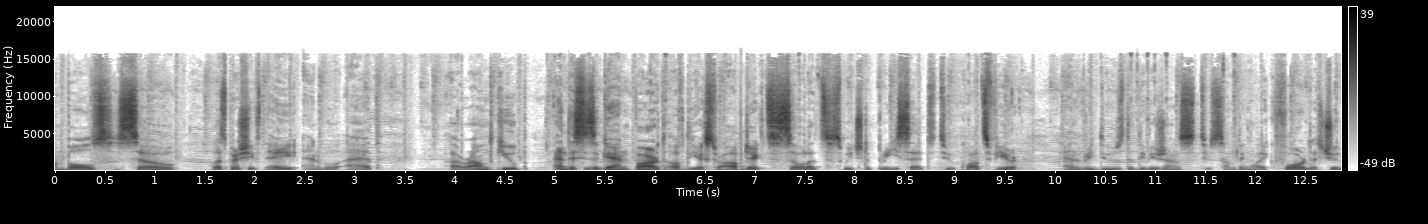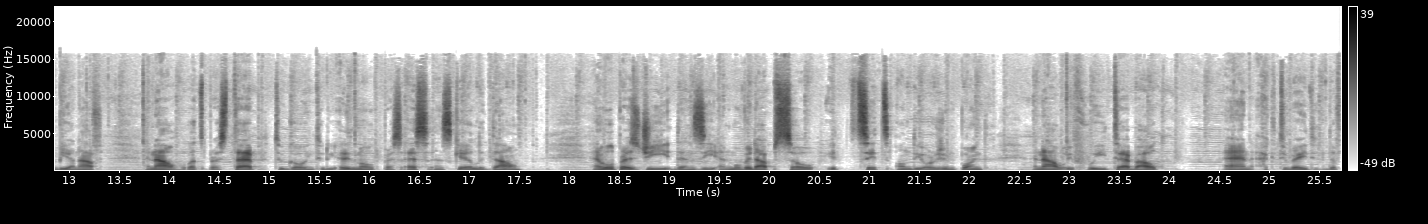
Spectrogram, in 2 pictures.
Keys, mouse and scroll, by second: 1.9 shift+a, 7.2-9.3 drag, 10.5 click, 10.7 click, 10.9 click, 11.6 click, 12.6-13.1 right drag, 13.6 Tab, 15.7 s, 17.3 click, 18.5 g, 18.7 z, 19.9 click, 22.9 Tab, 24.5-25.7 drag.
